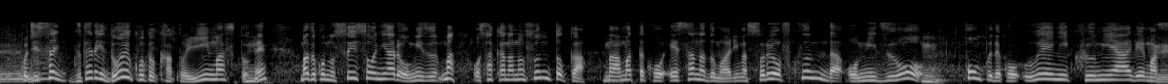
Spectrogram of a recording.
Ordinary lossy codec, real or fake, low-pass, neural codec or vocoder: none; fake; 7.2 kHz; codec, 16 kHz, 4 kbps, X-Codec, HuBERT features, trained on balanced general audio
